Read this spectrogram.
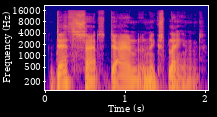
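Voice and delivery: usual speaking voice

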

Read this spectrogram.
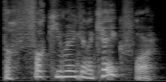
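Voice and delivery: soft, puzzled grandpa grumble; lightly voiced suspicious grandpa; mock grandpa. Grandpa asking why the boy bakes, soft puzzled grumble. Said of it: "my grandpa goes".

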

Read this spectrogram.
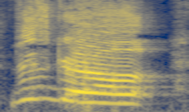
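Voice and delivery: high, very loud hammed-up tribute; mock drunk speech. Host pretends giving that speech about some girl, mock drunk shouting. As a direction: proclaim it like a drunk toastmaker, laugh creeping in. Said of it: "I did that speech about some girl there".

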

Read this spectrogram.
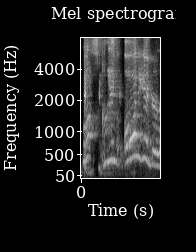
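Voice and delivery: high, loud, thrilled mock cheer; excited mom. Mother cheering her daughter enrolling in college, excited. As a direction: gush at your daughter like a proud mom. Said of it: "I'm like".

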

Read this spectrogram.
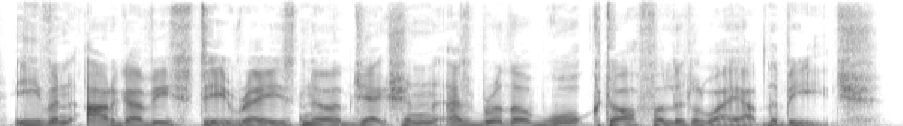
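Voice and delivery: plain reading voice

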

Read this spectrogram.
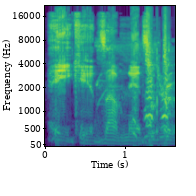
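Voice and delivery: put-on low old-lady voice, laughing; old Nancy Drew. Shown as a demonstration. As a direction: croak it like an eighty-year-old lady. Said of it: "Which of these sounds more like Nancy Drew".

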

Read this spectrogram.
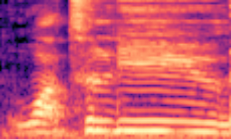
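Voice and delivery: loud, high, stretched mimicry; imitated yell. Retelling friend yelling at subway strangers, imitated holler. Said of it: "this man's just yelling".

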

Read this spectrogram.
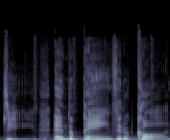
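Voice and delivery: deadly serious crypto prophet, drawn out; bearable bull impression. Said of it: "Who wants a bearable bull impression?".

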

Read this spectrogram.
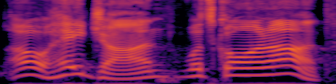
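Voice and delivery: imitated cheery greeting. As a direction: mimic a friend happily spotting someone. Oblivious friend greets teller.

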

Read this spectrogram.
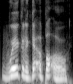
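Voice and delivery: put-on high, loud, pushy drunk voice; mock drunk lad. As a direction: play the drunk friend bragging on the phone. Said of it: "I didn't say it like that".

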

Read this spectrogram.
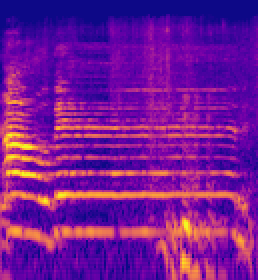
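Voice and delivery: high squeaky helium voice. Real, not acted. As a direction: chipmunk voice from helium. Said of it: "chipmunks over here".

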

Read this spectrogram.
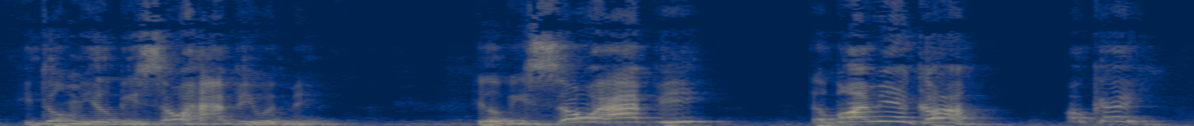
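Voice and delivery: put-on high, loud, thrilled kid voice; giddy kid. Son telling friends about the car, high and giddy. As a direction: squeal it like a kid promised a car.

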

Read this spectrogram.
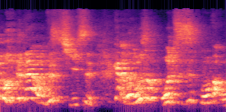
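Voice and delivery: high, loud, helpless laughter through the words; laughing so hard he can barely get it out. Real, not acted. Defending his imitation to friend while laughing.

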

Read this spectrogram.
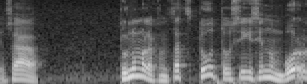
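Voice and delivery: loud, high acted-out protest; retold indignant accusation. Lawyer insists the millionaire is still a donkey, retold indignantly.

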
